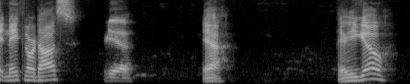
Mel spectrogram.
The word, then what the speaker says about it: Ordaz: Nathan Ordaz?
